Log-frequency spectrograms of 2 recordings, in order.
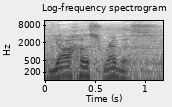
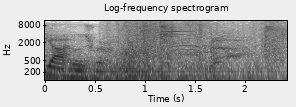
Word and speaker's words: Yahu's Revus: people's fault that that like everybody says yah Revis yah welcome to the stream yah Revis and I have to say well close enough but it is Yahoo's review so if I mispronounced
